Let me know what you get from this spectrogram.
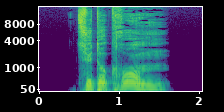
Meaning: cytochrome
- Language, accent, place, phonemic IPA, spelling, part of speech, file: German, Germany, Berlin, /t͡sytoˈkʁoːm/, Zytochrom, noun, De-Zytochrom.ogg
